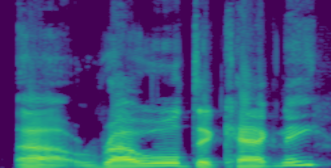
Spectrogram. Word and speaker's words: Raoul de Chagny: Do you know how to pronounce his name? Jensie. Let me try. It's Raoul de Chagny.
